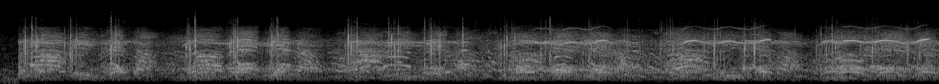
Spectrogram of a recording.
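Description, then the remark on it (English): A large crowd of La Princesa hospital workers chants and shouts in unison in protest, voices rising in rhythmic bursts with some cheering and a few sharp whistles over the steady roar. “La Princesa's workers have been staging an indefinite sit-in for more than 90 hours inside the hospital.”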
